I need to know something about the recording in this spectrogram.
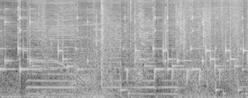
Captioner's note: SFX: Bing Bing Bing; SFX: Bing Bloop Ding Ding Bloop Bing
